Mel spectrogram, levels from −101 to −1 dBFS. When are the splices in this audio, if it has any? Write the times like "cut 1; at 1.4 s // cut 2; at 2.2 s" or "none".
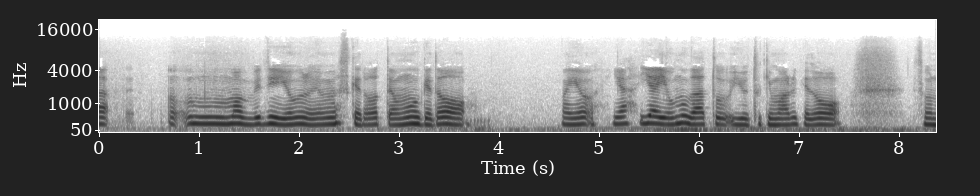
none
